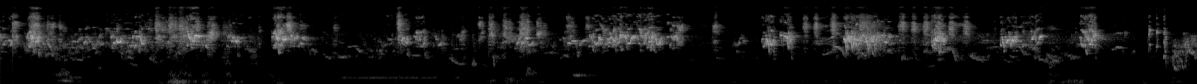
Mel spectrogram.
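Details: Budgerigars chirping together in a dense, continuous chatter of high, buzzy warbles and quick tweets, with short pauses between bursts.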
